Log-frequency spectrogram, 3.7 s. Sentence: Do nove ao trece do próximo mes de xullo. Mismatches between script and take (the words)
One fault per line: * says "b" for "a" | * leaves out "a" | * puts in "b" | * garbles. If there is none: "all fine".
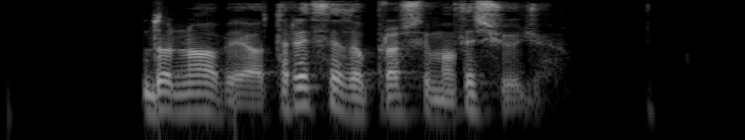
* leaves out "mes"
